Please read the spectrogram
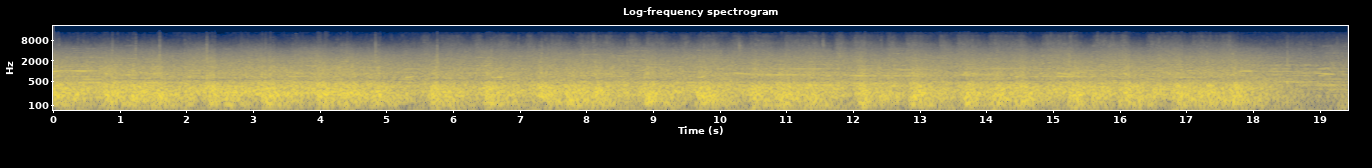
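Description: Massed processional drums and bass drums playing a dense, continuous roll.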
